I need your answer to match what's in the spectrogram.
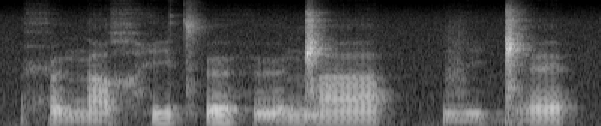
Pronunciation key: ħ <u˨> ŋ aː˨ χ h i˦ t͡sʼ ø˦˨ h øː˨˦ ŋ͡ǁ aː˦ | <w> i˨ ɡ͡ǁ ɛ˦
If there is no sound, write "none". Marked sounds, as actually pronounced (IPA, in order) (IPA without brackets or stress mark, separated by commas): ʏ˨, v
